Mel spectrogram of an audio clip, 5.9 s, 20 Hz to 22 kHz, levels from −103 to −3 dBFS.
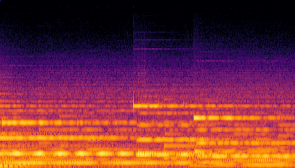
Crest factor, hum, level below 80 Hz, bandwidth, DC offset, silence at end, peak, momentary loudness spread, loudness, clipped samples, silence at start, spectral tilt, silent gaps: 12 dB; none; -36 dBFS; 3.8 kHz; under 0.1%; 0 s; -2 dBFS; 6 LU; -16 LUFS; under 0.1%; 0 s; -11.5 dB/octave; none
